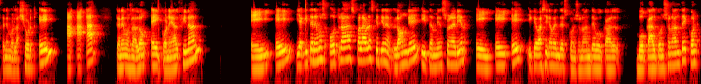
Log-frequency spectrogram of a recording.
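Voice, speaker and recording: A male primary school teacher giving a phonics lesson, slowly sounding out and repeating letter sounds. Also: medium pitch, bright, forceful tone.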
